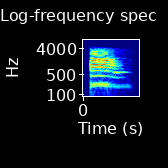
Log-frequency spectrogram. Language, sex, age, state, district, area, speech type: Odia, female, 60+, Odisha, Gajapati, rural, conversation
